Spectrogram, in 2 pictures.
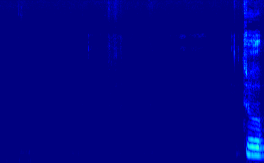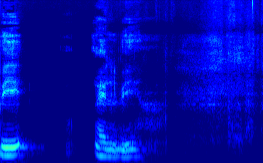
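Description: A pen scratches on paper as someone writes.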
